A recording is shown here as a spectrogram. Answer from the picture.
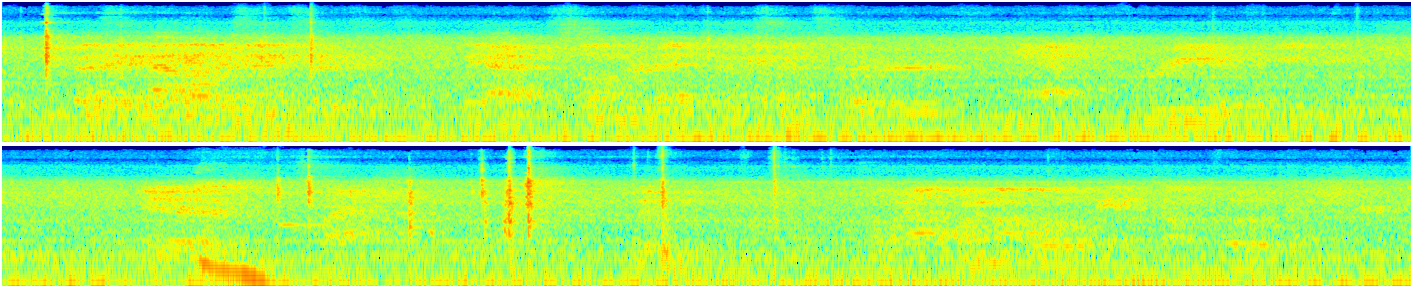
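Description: Indistinct talking in the background over a steady low hum. A few sharp clicks about ten seconds in, as hand-fitted parts in the engine bay are worked.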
